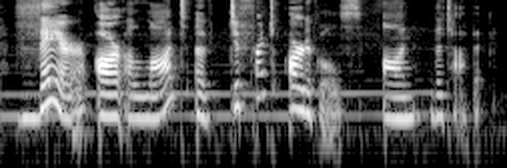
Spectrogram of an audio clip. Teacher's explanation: the th and there is voiced you are moving your vocal cords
